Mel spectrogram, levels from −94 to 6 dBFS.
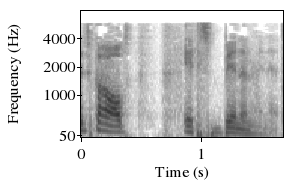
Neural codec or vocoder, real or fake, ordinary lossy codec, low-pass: codec, 16 kHz in and 24 kHz out, 0.6 kbps, FocalCodec, streaming, 2048 codes; fake; MP3, 24 kbps; 7.2 kHz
